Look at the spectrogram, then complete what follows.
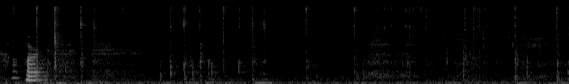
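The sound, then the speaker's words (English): Fairly quiet keyboard typing done with one hand: a steady patter of uneven clicks and taps running throughout, with a short vocal sound near the start. “I'm typing with one hand right now, so it's, you know.”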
